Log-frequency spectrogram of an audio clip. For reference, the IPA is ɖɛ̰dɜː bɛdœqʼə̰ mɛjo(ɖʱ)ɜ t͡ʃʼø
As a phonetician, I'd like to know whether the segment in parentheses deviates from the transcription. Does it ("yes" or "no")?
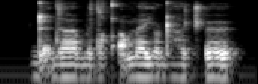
no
